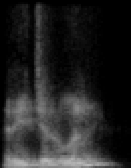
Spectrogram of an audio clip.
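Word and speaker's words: رِجْل: Rijel dengan dikasrkan rnya dan disukunkan jimnya. Rijlun itu maknanya kaki. Maka tidak ee atau jangan salah melafalkannya.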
